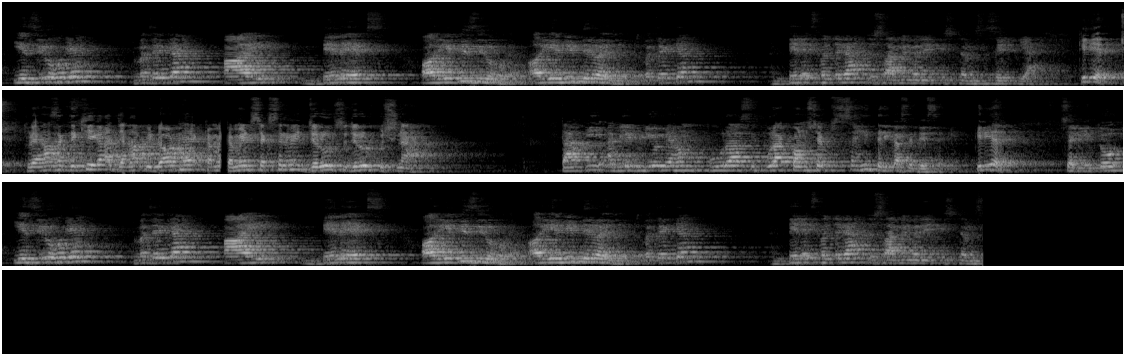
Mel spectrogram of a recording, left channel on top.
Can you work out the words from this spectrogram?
ये 0 हो गया, तो बचेगा क्या आई डेल एक्स, और ये भी 0 हो गया और ये भी डेल वाई 0, तो बचेगा क्या डेल एक्स बचेगा, जो सामने मैंने इस टर्म से सेट किया है। क्लियर। तो यहां तक देखिएगा, जहां पे डॉट है कमेंट सेक्शन में जरूर से जरूर पूछना है, ताकि अगले वीडियो में हम पूरा से पूरा कॉन्सेप्ट सही तरीका से दे सकें। क्लियर। चलिए, तो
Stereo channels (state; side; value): drops out; right; at 9.9 s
